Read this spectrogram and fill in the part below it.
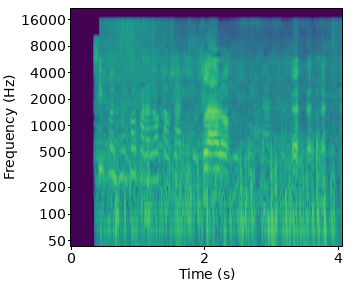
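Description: Several men talk among themselves outdoors.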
